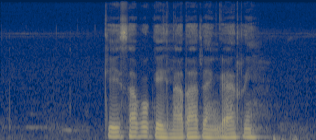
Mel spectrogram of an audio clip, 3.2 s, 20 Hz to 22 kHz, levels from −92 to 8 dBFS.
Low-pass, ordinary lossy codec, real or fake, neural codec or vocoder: none; none; real; none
